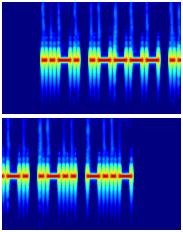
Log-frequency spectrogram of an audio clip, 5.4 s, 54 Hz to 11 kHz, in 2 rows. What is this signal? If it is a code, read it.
Morse code, heard as a keyed tone, about 20 wpm, 700 Hz. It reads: F1FLX
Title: DXCC-100 Call Signs - 5 Characters - Repeated 3x - 20wpm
